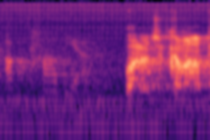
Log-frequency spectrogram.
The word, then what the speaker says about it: Octavia: our file says technology barrier technology and it's pronounced Octavia why don't you come out peacefully why don't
